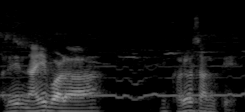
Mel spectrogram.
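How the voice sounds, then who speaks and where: A tearful mother speaks softly and consolingly to her son, voiced by a male storyteller. The voice stays near the narrator's own middle pitch. The recording is muffled and lo-fi, with faint music in the background. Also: steady tone, normal speed, close to an everyday voice.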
